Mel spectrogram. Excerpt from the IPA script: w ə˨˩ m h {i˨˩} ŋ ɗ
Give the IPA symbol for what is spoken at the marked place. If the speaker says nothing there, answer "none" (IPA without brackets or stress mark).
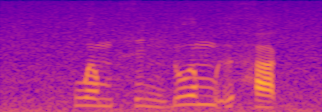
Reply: i˧˩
